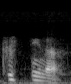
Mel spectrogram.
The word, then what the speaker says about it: Christina: I just don't want to get it I don't I don't want I don't want you to say it wrong on the radio. It's Christina.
